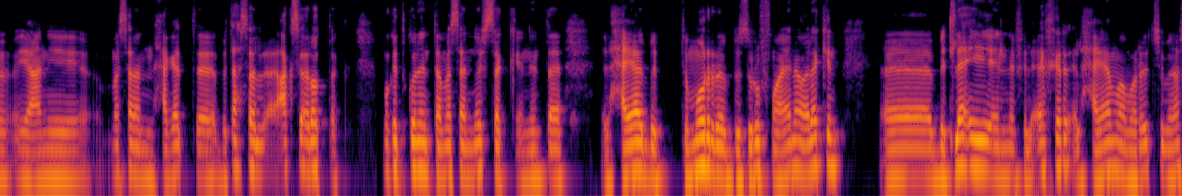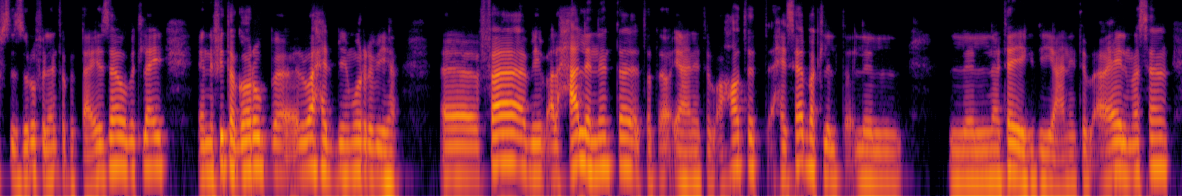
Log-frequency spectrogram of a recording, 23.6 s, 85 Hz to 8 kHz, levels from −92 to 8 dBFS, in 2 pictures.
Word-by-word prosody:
ع - - -13
يعني 125 +1 -3 0.2
مثلًا 135 -2 -4
حاجات 135 +2 -4
بتحصل 140 +4 -2
عكس - - -1
إرادتك، 145 -5 -1 0.4
ممكن 150 0 0
تكون 150 -1 +2
أنت 145 -1 0
مثلًا 140 +1 0
نِفْسك 140 -3 -3
إن 120 - -8
أنت 125 0 -2 0.4
الحياة 130 +5 +5
بتمُرّ 135 +3 +2
بظروف 130 +3 -1
معيّنة 135 +5 +1
ولكن 160 +3 +1 0.4
آآ 130 0 +1
بتلاقي 150 +3 +3
إن 130 0 -4
في 125 0 -12
الآخِر 145 +5 -2
الحياة 130 -2 -1
ما 145 -2 -1
مرّتش 135 +3 -3
بنَفْس 135 0 -5
الظروف 135 +3 -3
اللي 130 0 -1
أنت 135 - -8
كنت 120 -1 -9
عايزها، 140 +8 +1
وبتلاقي 160 +1 0 0.4
إن 140 +1 0
في 170 - +3
تجارب 155 0 +4
الواحد 150 0 +1
بيمُرّ 140 0 0
بيها 125 -3 -1 0.4
آآ 135 0 +2
فبيبقى 160 -2 +5
الحَل 175 +6 +5
إن 160 -1 +3
أنت 165 +1 -1 0.2
تبق 130 -1 -6
يعني 120 -1 -2
تبقى 120 0 -10
حاطط 160 0 -1
حسابك 155 +3 -1
للت 125 -1 -5
لل 120 -1 -5 0.5
للنتايج 120 +1 +1
دي 120 -1 -4
يعني، 110 +1 -5
تبقى 120 +1 -7
قايل 145 0 +3
مثلًا 160 +3 -1
135 Hz, 145 wpm, -24 LUFS, 125-150 Hz, 0.5 s, الحياة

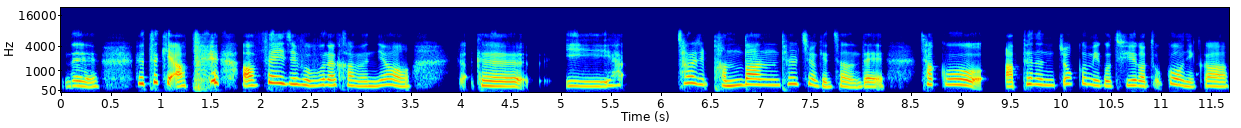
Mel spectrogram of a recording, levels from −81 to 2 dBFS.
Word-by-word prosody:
네. 190 -1 -2 0.4
예 - - +7
특히 360 +4 +2
앞에 - - +2 0.4
앞 225 - +5
페이지 315 -5 +4
부분에 230 0 +1
가면요. 210 -1 -1 0.6
그 195 -4 +3 0.4
이 190 -2 -3
하 235 +1 -7 0.6
차라리 315 -4 +1
반반 240 +2 +3
펼치면 280 -4 -3
괜찮은데 180 -2 -2 0.4
자꾸 255 - +2 0.2
앞에는 235 +6 0
쪼끔이고 265 -7 -3
뒤에가 225 0 0
두꺼우니까 195 - -1
225 Hz, 245 characters per minute, -21 LUFS, 195-260 Hz, 0.6 s, 예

